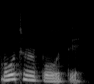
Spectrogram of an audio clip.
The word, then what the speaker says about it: mortarboard: 자동차 모터가 생각나는데 그 모터와는 다른 스펠링이죠. 자, 발음은 비슷합니다. motorboard.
